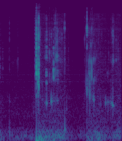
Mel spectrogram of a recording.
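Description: A person imitates gum-chewing noises with the mouth, giving a few close, soft smacking and crunchy clicks in two short bursts.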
